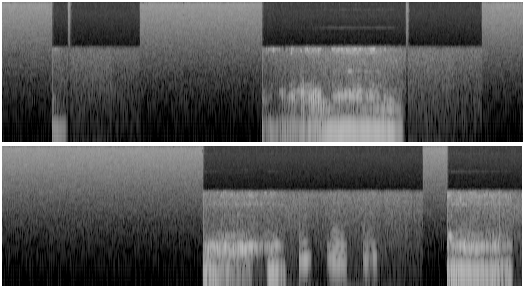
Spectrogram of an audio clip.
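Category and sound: human body sound, snoring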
